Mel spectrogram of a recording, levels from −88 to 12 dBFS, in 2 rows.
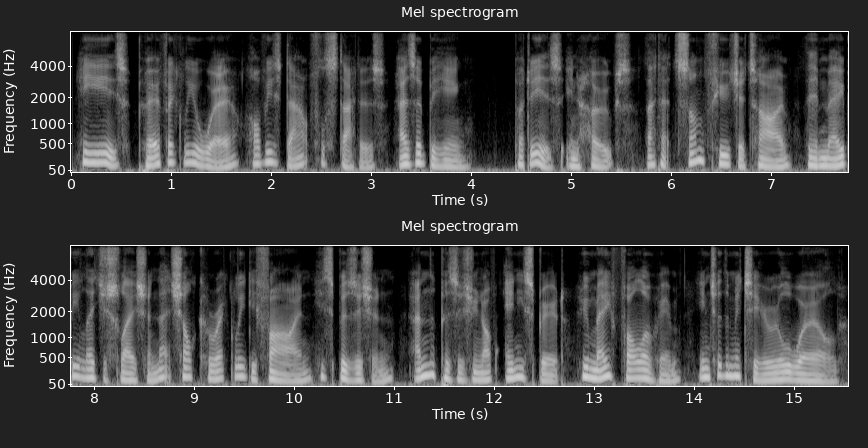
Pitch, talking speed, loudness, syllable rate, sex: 120 Hz, 170 wpm, -18 LUFS, 5.1 syllables/s, male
